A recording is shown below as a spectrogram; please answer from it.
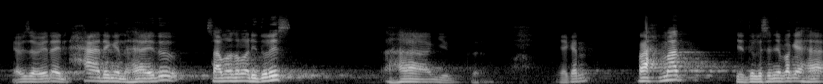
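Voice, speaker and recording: A man teaching a relaxed dawn lesson in a large mosque, his mid-pitched voice trailing into a long hall reverb. He keeps checking with his listeners through quick tag questions and slowly spells out Arabic letters one by one. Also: lo-fi sound. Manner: conversational, keeps asking listeners "ya kan?". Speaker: mosque imam and religious teacher. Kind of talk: casual dawn study lecture.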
